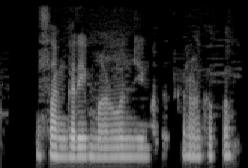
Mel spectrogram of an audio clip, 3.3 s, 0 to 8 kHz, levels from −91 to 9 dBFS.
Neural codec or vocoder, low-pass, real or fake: none; 7.2 kHz; real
